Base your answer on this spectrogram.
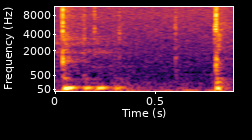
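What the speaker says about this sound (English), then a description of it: "I'm going to go ahead and just type out" Quick keystrokes on a computer keyboard, a short burst of close, crisp clicks with a brief pause before a final pair.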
